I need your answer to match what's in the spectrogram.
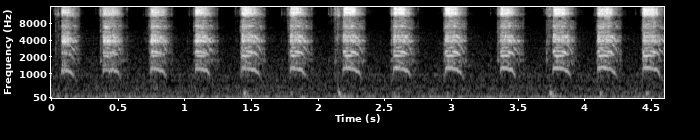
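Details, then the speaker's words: Sony TC-K650ES cassette deck giving loud rhythmic squeaking chirps, nearly three a second, louder when it runs faster. The noise is attributed not to the motor but to a gear on its shaft needing lubrication. "i'd like to show you one little scene you would be interested why sony decks sometimes are screaming a lot like that"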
